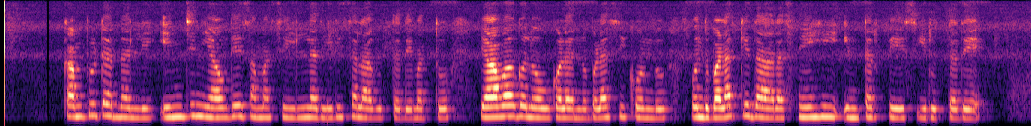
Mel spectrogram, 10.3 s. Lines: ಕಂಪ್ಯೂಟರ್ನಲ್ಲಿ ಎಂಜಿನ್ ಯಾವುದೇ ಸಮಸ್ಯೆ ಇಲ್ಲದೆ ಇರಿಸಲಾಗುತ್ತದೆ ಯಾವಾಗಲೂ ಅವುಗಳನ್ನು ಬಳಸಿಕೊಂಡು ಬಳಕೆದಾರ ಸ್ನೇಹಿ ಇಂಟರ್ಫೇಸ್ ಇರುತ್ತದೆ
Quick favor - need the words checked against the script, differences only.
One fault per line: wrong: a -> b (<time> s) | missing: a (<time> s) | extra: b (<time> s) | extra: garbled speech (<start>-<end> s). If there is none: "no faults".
extra: ಮತ್ತು (4.2 s)
extra: ಒಂದು (6.9 s)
